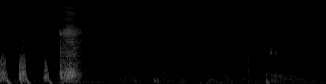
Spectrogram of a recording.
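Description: A quick burst of a few sharp sneezes, followed by quiet breathing; ordinary sneezing.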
